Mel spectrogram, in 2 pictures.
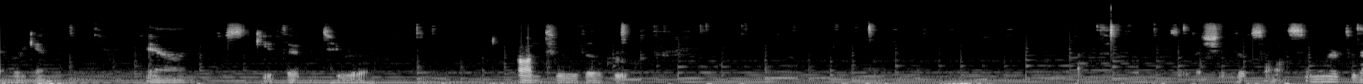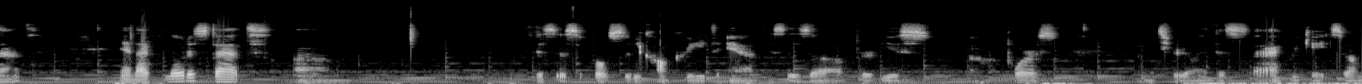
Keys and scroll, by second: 4.2 ctrl+z, 5.8 space, 6.2 ctrl+a, 6.7 b, 7.4 space, 7.7 Escape, 10.0 space, 10.4 Escape, 25.3 Return.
